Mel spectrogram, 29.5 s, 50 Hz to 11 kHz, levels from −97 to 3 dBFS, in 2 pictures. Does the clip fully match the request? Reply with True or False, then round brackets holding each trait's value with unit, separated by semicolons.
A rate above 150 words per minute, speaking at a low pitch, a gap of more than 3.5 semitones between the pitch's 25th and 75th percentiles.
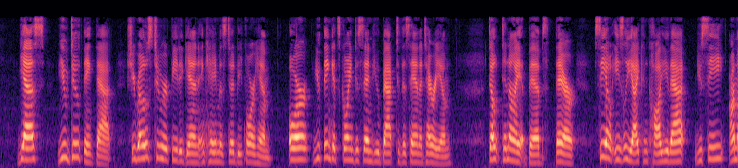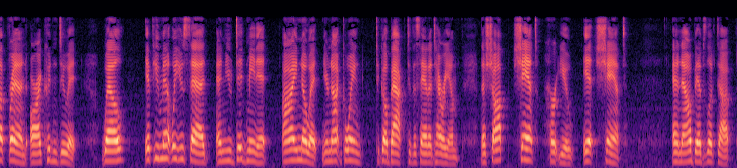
False (175 wpm; 195 Hz; 4.0 semitones)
